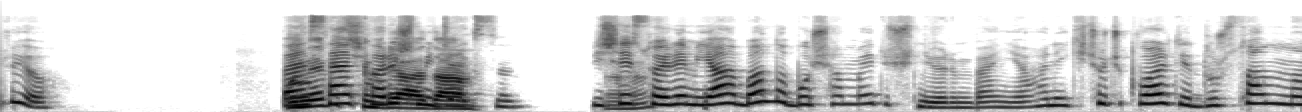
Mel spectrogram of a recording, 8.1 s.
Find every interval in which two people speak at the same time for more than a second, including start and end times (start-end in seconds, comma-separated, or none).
1.8-3.0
